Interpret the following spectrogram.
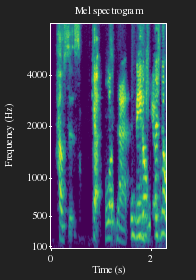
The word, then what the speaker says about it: Hausys: you pronounce it houses like German spelling of house plus systems houses that they don't there's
